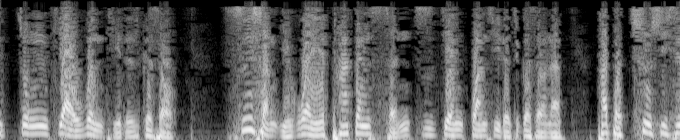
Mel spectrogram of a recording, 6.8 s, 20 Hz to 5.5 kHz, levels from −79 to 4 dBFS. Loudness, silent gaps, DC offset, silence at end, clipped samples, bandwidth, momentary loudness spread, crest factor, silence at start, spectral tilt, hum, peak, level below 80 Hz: -8 LUFS; none; under 0.1%; 0 s; 3%; 5.4 kHz; 6 LU; 8 dB; 0 s; -9 dB/octave; none; 0 dBFS; -20 dBFS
